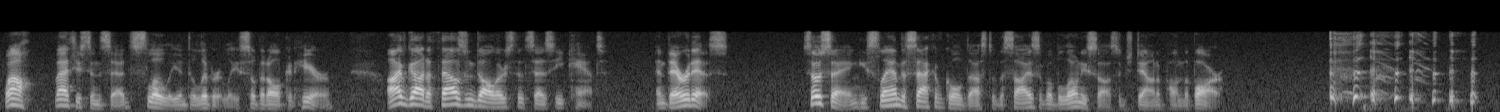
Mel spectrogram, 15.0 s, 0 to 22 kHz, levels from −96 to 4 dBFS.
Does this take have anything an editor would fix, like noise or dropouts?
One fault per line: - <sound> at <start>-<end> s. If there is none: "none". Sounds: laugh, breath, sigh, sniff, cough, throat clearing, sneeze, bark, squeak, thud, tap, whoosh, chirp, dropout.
- cough at 13.3-14.8 s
